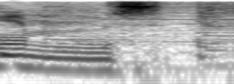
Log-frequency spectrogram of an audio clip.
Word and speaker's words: Thames: Over the, how do you say it? The Thames, the Thames River in London. Thames. Yeah. Then how about we get rid of the H if it's Thames?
